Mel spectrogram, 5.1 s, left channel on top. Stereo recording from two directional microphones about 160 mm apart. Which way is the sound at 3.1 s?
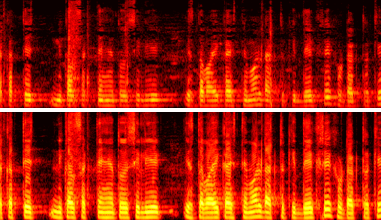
40° right (ahead or behind).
